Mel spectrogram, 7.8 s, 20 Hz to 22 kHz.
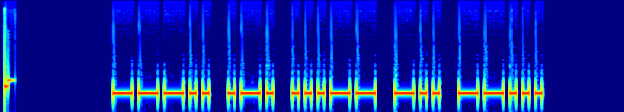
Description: Morse code, heard as a keyed tone, about 15 wpm, 700 Hz. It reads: 8R3D7
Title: Code Groups - 5 Letter:Numbers - 15wpm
